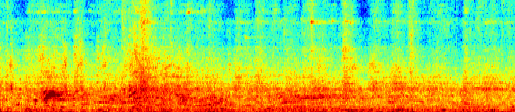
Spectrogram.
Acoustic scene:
park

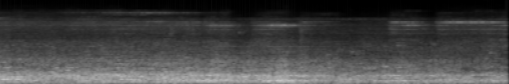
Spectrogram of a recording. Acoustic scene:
subway train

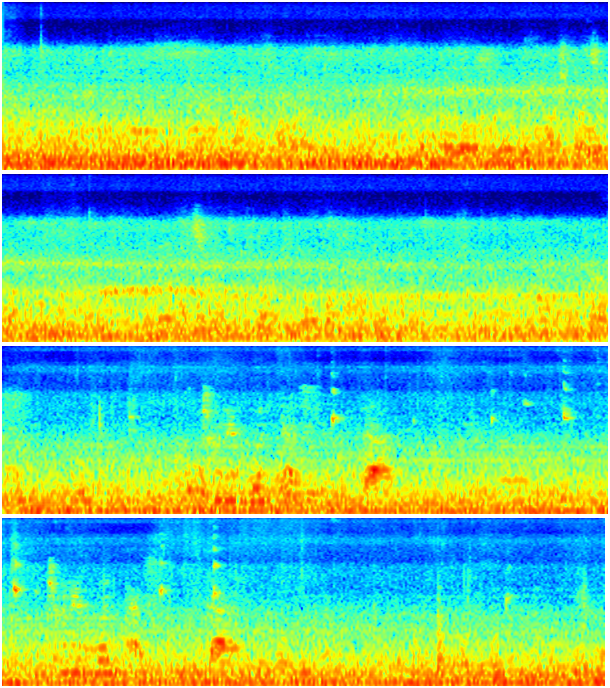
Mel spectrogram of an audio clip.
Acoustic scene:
subway train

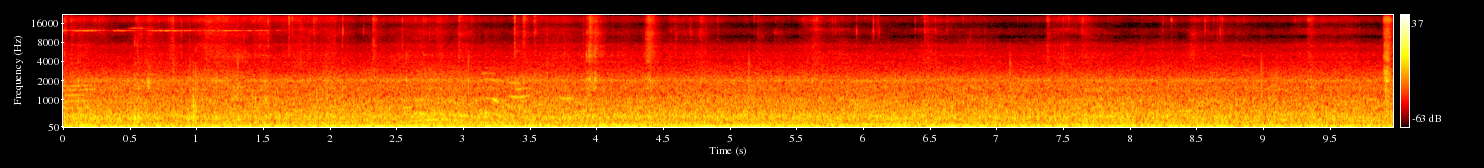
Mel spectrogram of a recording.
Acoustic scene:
residential area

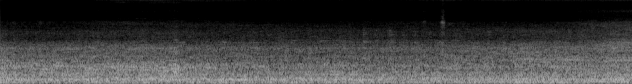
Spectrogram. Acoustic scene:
street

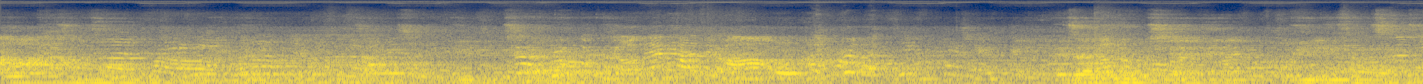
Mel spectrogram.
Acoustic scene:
crowded indoor space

